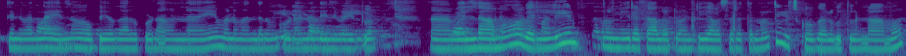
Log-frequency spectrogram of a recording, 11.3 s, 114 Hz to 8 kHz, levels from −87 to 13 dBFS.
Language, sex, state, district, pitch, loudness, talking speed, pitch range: Telugu, female, Telangana, Karimnagar, 205 Hz, -35 LUFS, 95 wpm, 205-215 Hz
